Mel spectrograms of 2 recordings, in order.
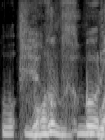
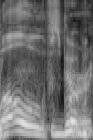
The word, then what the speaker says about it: Wolfsburg: Och i den andra Champions League-semifinalen eh, så var det Wol Wolfsburg. Wolfsburg. – Wolfsburg. – Dubbel Galna W som man har lite problem som svensk att uttala eh, mot eh, Arsenal.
